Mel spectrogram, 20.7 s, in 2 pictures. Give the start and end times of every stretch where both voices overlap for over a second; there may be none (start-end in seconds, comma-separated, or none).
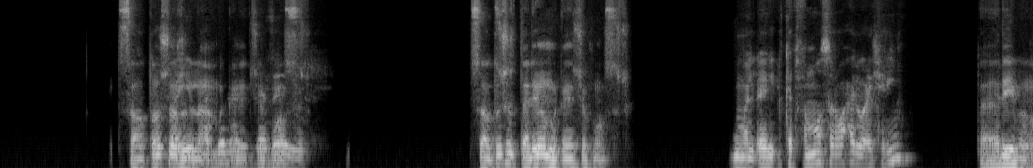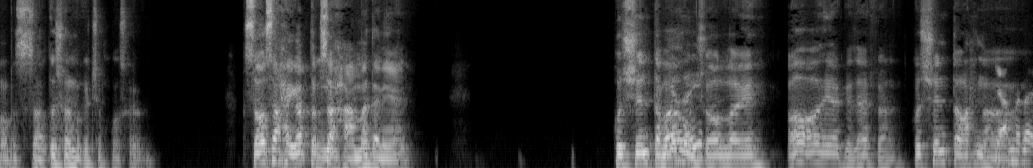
1.6-3.1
